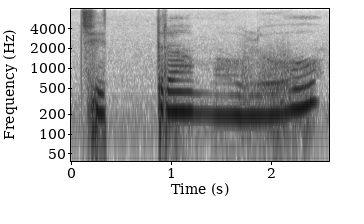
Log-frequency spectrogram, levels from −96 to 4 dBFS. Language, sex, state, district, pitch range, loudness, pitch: Telugu, female, Andhra Pradesh, Sri Satya Sai, 195-230 Hz, -14 LUFS, 205 Hz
